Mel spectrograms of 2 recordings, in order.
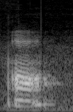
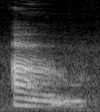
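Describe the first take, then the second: First: The vowel is short, as in cod. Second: The vowel is long, as in code. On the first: "cod becomes code" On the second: "is pronounced like the name of the letter"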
